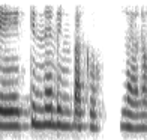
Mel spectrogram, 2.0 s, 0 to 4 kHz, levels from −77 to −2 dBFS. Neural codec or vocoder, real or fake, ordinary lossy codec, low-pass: codec, 16 kHz, 4.8 kbps, FACodec; fake; none; 3.6 kHz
